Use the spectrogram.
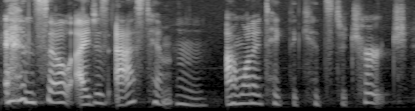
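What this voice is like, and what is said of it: Emotional, choked-up voice. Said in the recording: “sorry if I get emotional”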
